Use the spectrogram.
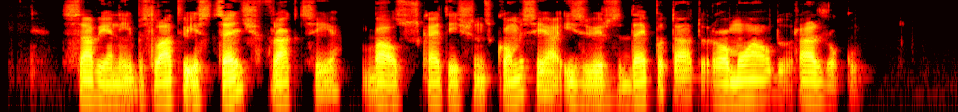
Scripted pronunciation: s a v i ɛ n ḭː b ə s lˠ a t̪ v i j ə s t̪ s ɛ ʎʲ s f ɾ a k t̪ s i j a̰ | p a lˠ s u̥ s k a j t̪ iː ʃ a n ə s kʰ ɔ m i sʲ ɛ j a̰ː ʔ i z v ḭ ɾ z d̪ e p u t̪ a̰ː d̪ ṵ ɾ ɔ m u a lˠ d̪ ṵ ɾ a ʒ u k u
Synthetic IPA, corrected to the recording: s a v i ɛ n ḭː b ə s lˠ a t̪ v i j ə s t̪ s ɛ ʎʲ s f ɾ a k t̪ s i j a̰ | b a lˠ s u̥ s k a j t̪ iː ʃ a n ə s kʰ ɔ m i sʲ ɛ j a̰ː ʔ i z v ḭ ɾ z d̪ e p u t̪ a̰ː t̪ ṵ ɾ ɔ m u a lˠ d̪ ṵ ɾ a ʒ u k u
